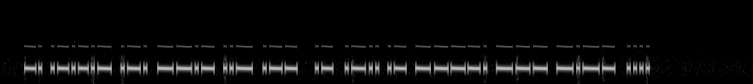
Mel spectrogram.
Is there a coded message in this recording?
Yes: Morse code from 0.2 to 6.6 s, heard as a keyed tone, hand-sent with a bug key, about 38 wpm, 740 Hz. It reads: N.RQUW ALA9OYH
